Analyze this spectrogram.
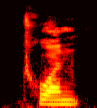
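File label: "chuan1", chinese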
